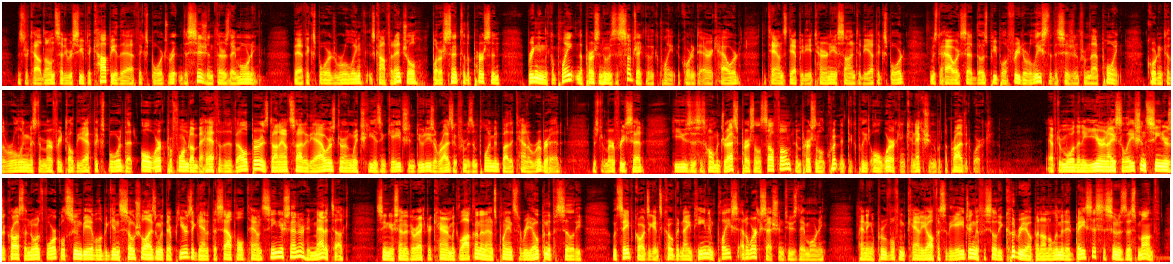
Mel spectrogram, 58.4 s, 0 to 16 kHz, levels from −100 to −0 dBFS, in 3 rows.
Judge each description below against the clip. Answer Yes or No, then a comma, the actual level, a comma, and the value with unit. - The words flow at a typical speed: No, fast, 215 wpm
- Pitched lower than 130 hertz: Yes, low, 100 Hz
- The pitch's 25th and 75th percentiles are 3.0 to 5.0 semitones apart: Yes, average, 3.4 semitones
